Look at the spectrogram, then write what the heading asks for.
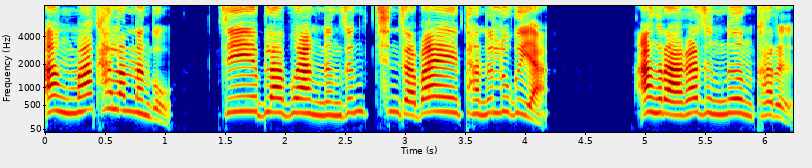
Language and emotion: Bodo, angry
